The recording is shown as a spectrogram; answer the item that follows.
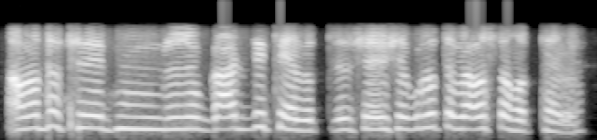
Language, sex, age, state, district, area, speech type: Bengali, female, 30-45, West Bengal, Uttar Dinajpur, urban, conversation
